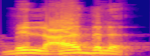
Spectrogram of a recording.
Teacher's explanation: دال ساکن پر قلقلہ کریں گے، لام ساکن پڑھا جائے گا وف کی صورت میں۔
